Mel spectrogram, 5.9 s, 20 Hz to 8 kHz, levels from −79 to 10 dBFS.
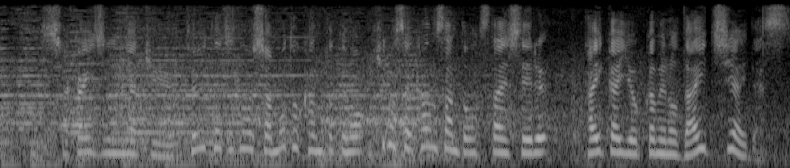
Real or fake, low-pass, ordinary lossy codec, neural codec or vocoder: real; 7.2 kHz; none; none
